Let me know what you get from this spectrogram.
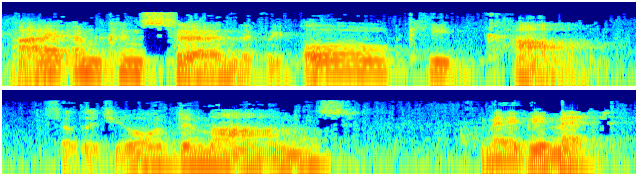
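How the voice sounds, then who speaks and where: A calm, measured police negotiator. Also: male voice, medium pitch. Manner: slow, measured, reassuring. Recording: dull radio drama recording with light hiss.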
